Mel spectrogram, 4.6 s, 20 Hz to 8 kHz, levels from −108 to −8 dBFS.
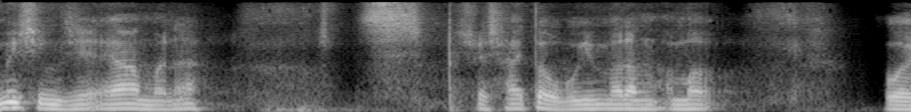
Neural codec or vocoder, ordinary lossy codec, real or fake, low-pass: codec, 16 kHz, 1.1 kbps, Voila-Tokenizer; none; fake; none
